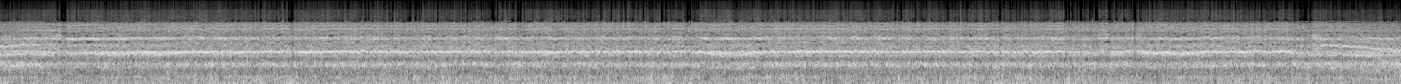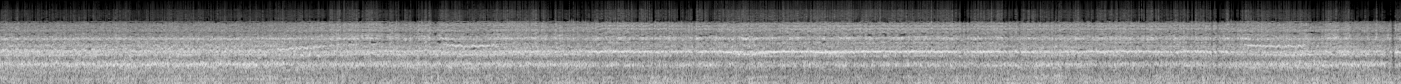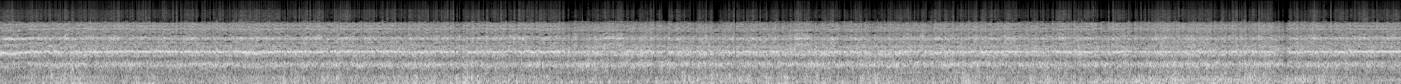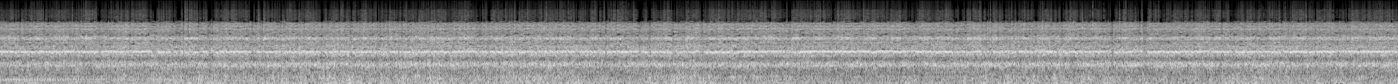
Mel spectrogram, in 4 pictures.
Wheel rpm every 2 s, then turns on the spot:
220, 230, 230, 230, 230, 230, 220, 200, 200, 230, 230, 230, 230, 230, 230, 230, 230, 230, 230, 230, 230, 230, 230, 230, 230, 230, 230, 230.
none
